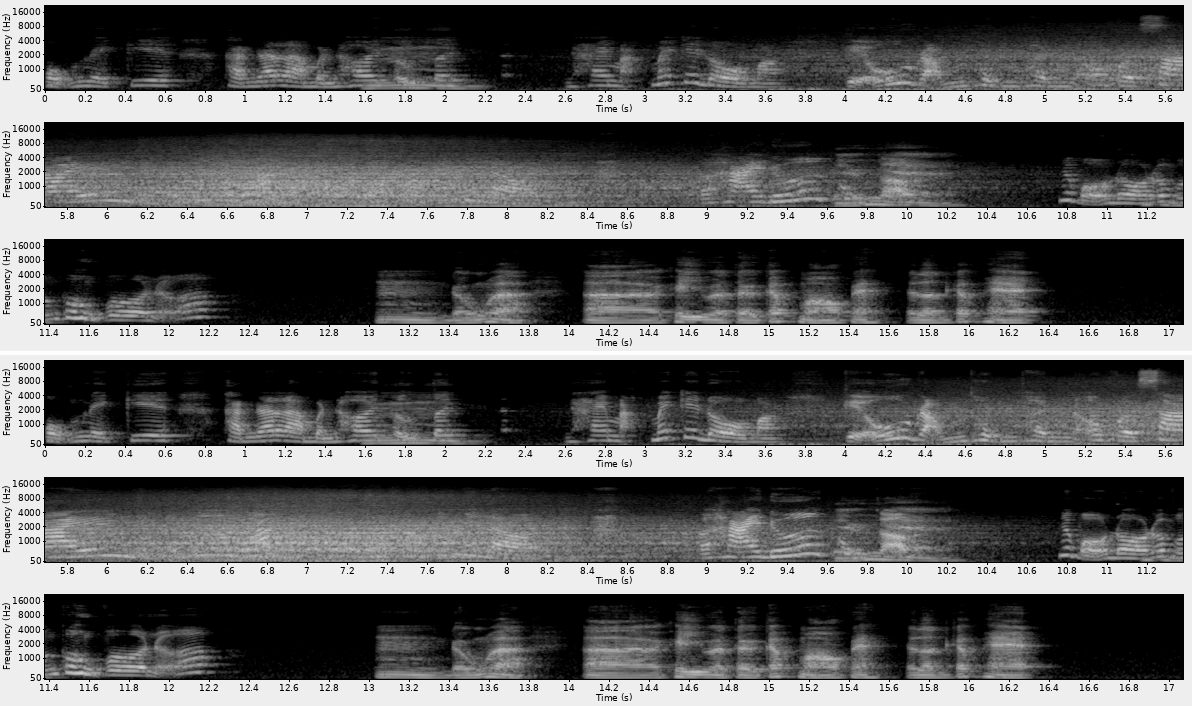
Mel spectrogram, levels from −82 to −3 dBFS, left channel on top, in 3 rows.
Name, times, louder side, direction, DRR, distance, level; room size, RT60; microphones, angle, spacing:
voice 1, 0.0-2.1 2.6-6.8 7.6-10.1 10.8-12.2, right 4 dB, 90° right, 0.6 m, -31 dB
voice 2, 1.6-2.2 6.4-7.1 8.2-8.4 9.6-10.2 11.3-11.4 13.0-16.3, right 1 dB, 15° right, 0.5 m, -33 dB
sound 1, 3.5-10.2, right 2 dB, 70° right, 0.9 m, -31 dB
3.4 x 2.5 x 3.2 m
head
